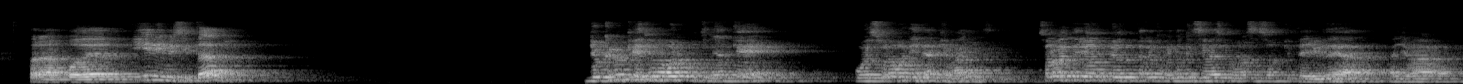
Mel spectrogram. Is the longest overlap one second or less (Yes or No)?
Yes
